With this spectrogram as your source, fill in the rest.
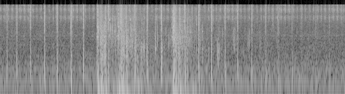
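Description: Small guns fire in quick bursts of sharp electronic shots.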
